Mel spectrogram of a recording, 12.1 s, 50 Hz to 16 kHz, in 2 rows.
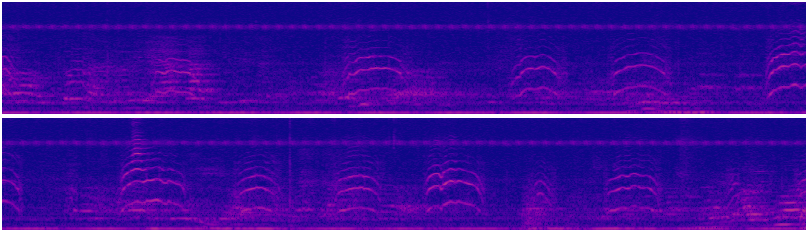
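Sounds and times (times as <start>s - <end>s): cat mewing: 6.9s - 11.1s.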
